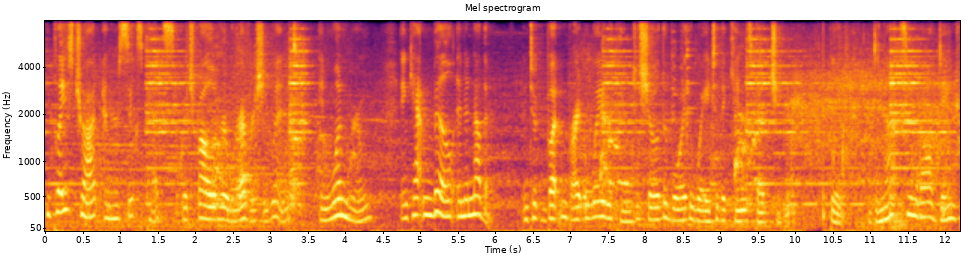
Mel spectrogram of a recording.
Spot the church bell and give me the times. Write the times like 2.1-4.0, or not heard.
0.0-3.5, 7.0-12.1.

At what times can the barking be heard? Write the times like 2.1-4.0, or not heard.
2.1-4.2, 7.3-9.6.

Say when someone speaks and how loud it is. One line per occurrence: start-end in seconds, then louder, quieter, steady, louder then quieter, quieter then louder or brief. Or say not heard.
0.0-12.1 steady.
